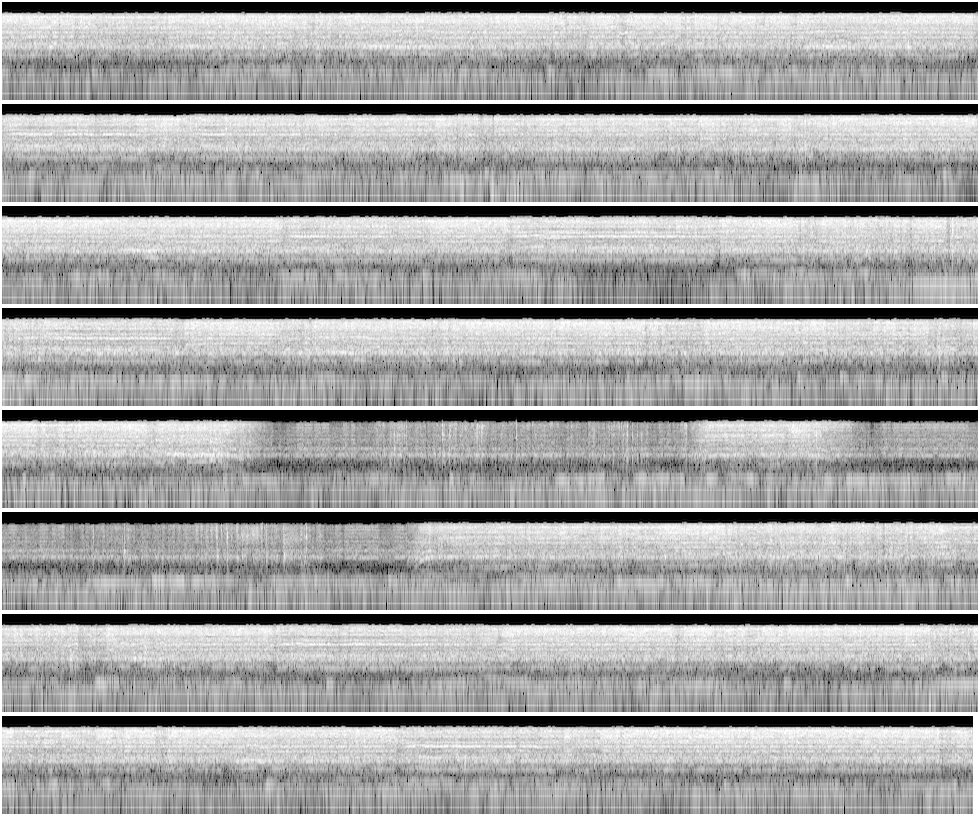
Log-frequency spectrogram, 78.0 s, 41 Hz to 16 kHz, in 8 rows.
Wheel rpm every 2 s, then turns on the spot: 160, 160, 160, 160, 160, 160, 160, 160, 160, 160, 160, 160, 160, 160, 160, 160, 160, 160, 160, 160, 120, 10, 20, 80, 10, 20, 60, 160, 160, 160, 160, 160, 160, 160, 160, 160, 160, 160, 160.
42-44 50-52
